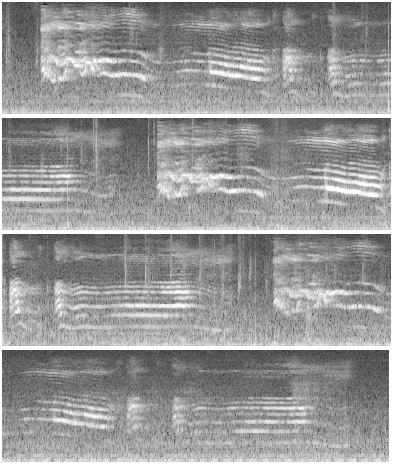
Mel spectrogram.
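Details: Household cats Kinta, an orange tabby male aged two, and Coco, a brown tabby male about three, responding indoors to dog barking. Repeated bursts of plaintive, wavering meows in clusters every few seconds, with short harsh onsets and light handling noise.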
